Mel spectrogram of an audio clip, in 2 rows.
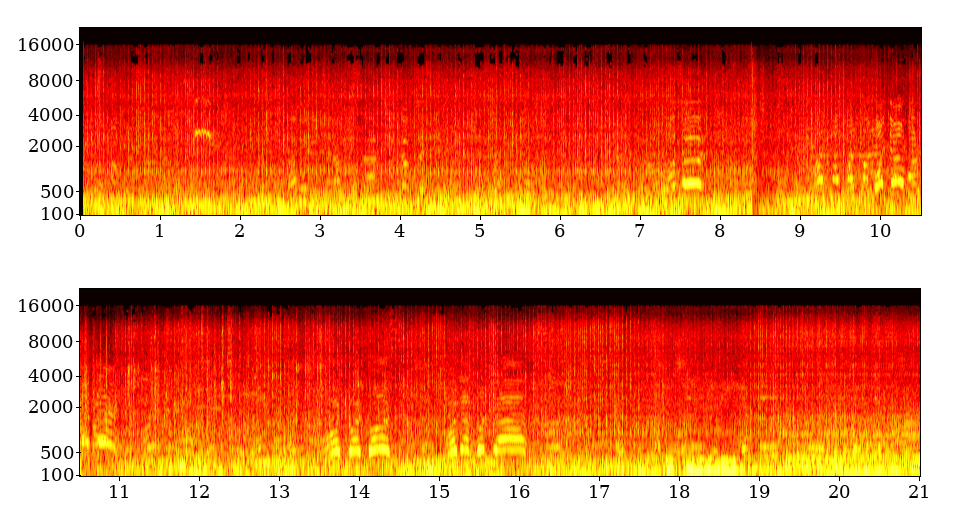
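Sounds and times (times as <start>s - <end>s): motor pump engine running: 0.0s - 21.0s
crowd voices and shouts: 0.1s - 20.7s
sharp crack: 8.4s - 8.8s.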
